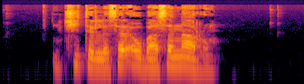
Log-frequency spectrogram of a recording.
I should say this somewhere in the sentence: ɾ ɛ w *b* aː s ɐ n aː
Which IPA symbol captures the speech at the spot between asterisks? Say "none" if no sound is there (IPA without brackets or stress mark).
b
